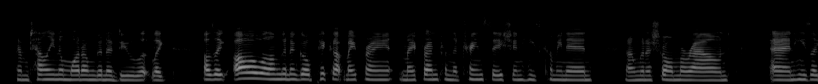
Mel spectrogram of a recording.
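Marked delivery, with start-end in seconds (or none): none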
